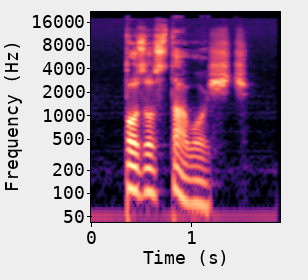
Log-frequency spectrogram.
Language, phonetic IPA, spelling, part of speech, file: Polish, [ˌpɔzɔˈstawɔɕt͡ɕ], pozostałość, noun, Pl-pozostałość.ogg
